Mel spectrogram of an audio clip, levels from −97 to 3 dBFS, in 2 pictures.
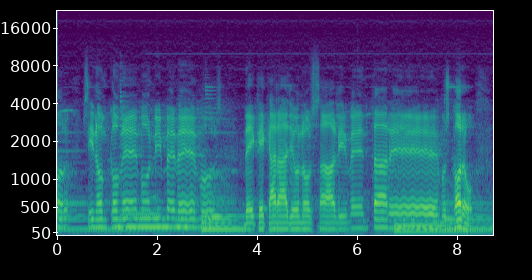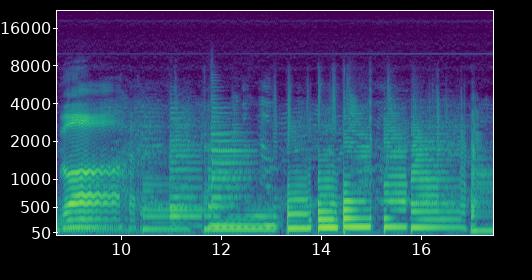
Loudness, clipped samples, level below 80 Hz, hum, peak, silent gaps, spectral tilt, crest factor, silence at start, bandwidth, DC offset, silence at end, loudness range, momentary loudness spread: -21 LUFS; under 0.1%; -44 dBFS; none; 0 dBFS; none; -7.5 dB/octave; 20 dB; 0 s; 8 kHz; under 0.1%; 0 s; 4 LU; 13 LU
